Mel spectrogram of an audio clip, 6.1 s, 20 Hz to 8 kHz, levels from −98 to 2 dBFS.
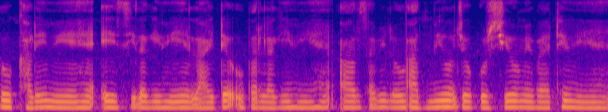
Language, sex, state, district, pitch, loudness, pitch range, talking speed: Hindi, female, Bihar, Jamui, 155 Hz, -32 LUFS, 155-160 Hz, 225 wpm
